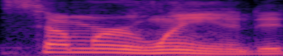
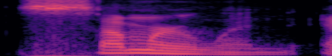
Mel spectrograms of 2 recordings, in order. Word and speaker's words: Summerlin: Which isn't Summerland. It's Summerlin. S-U-M-M-E-R-L-I-N. – Yeah, it's like, Summerlin. – It's spelled L-I-N.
